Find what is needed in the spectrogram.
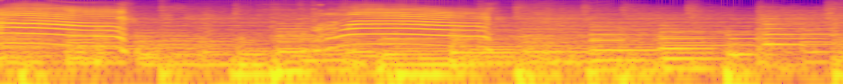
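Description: Two cat meows, each rising then falling in pitch, over background jazz music.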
